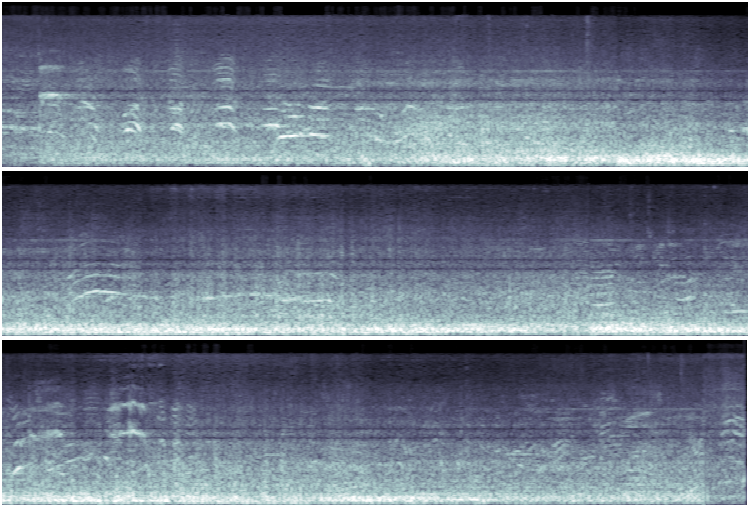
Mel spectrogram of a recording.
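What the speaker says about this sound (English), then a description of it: "It's another one of these small family wooden coasters." Zach's Zoomer, a small family wooden roller coaster at Michigan's Adventure, rumbles continuously along the track with heavy wind buffeting and faint voices mixed into the low roar.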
